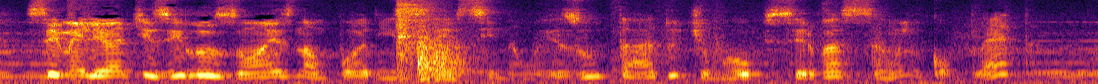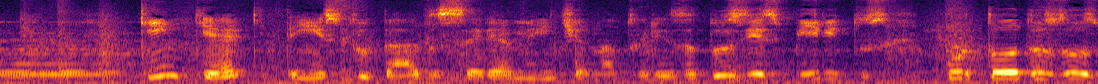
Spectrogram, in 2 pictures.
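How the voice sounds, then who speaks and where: A man reading a scripted text aloud as a narrator, in a formal, declamatory way. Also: fairly high pitch.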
